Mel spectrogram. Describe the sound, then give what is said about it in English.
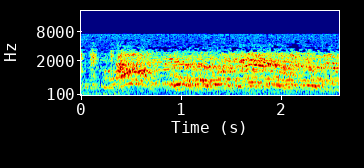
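A large crowd of people outside, many voices shouting and cheering over one another in a loud, continuous roar with no single words standing out, as the Duke crosses the border. “Judging from that crowd, the Duke has just crossed our border.”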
